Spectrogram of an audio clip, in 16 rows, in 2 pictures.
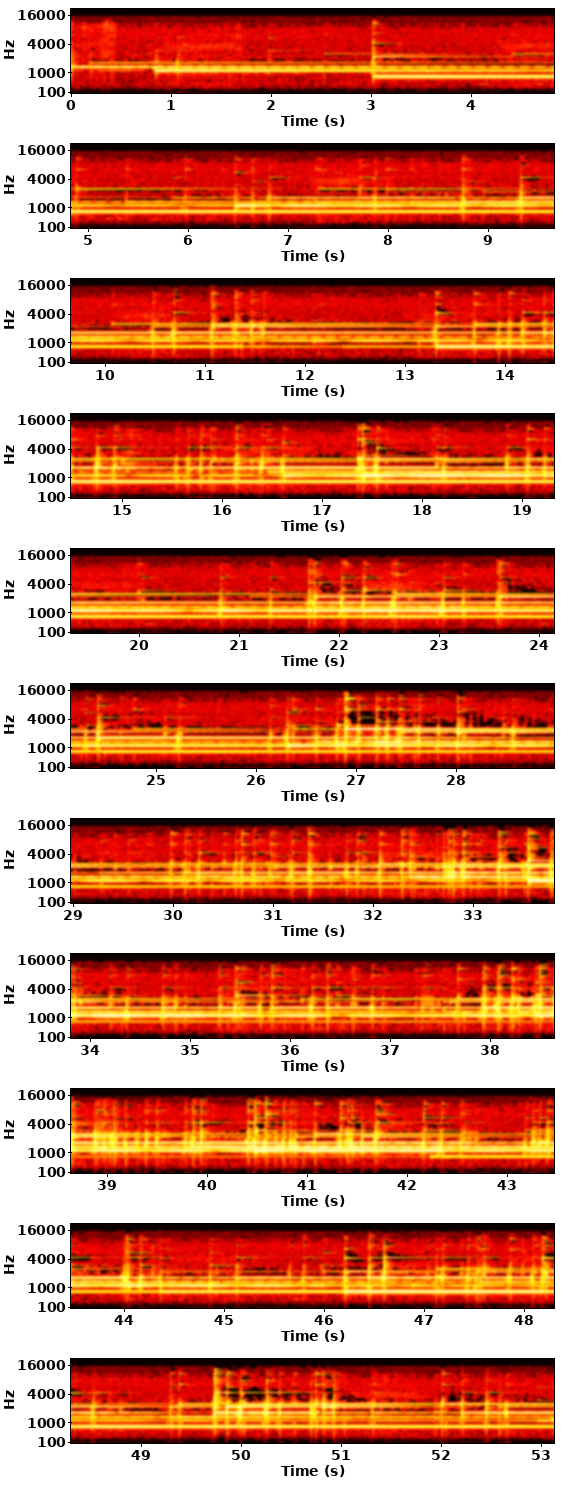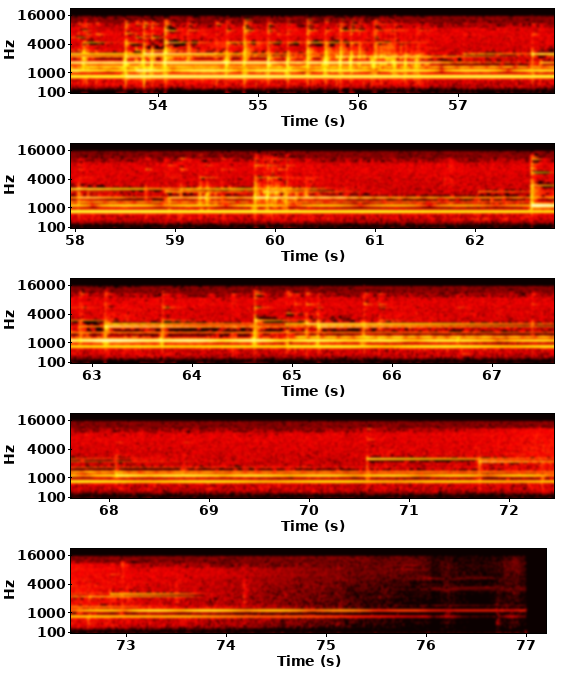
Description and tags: barneys chimes2
Windchimes
Recorded on Zoom H4n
